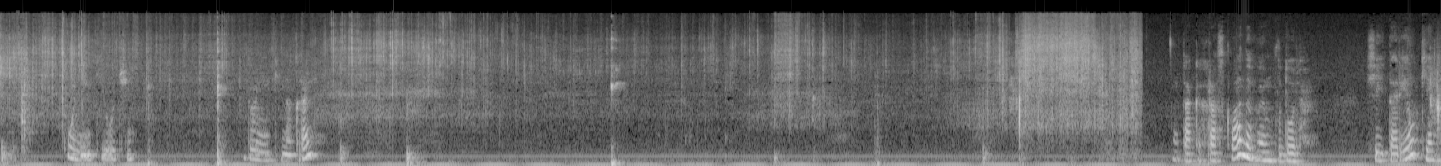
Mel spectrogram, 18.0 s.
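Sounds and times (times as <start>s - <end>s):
food sizzling in a frying pan: 0.0s - 14.3s.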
